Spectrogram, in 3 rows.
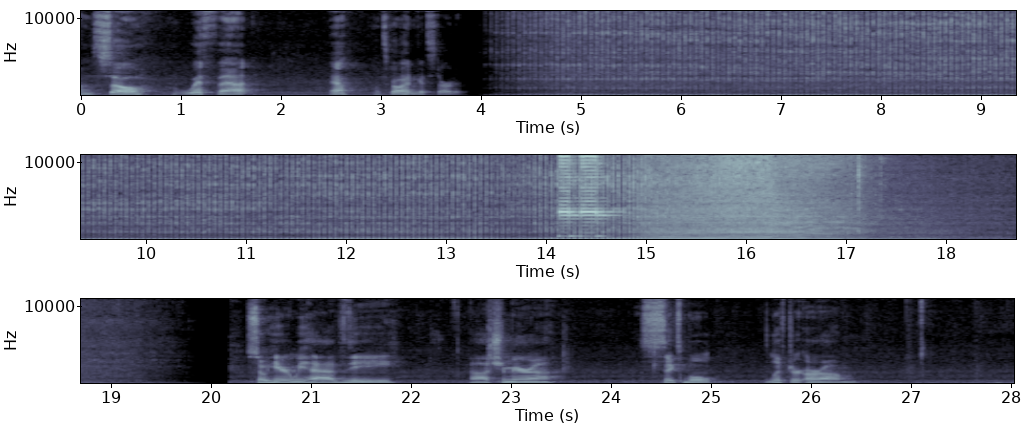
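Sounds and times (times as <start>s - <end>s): motorcycle engine passing: 4.0s - 19.8s.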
